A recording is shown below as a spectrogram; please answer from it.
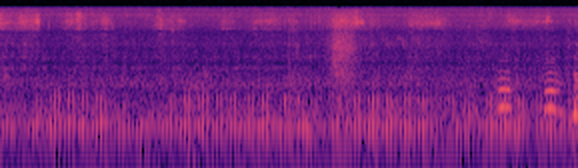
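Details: Affectionate domestic cat, formerly a stray, sleeping in the owner's arms with its face tucked down. Low, steady pulsed purring runs throughout, with a few short voiced sounds near the end.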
